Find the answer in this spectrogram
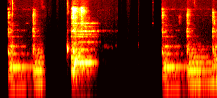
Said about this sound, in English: And that little sound that you heard was, I guess, the button lighting up, so it did register.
